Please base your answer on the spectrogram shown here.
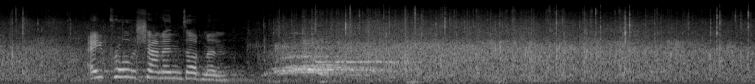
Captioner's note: applause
